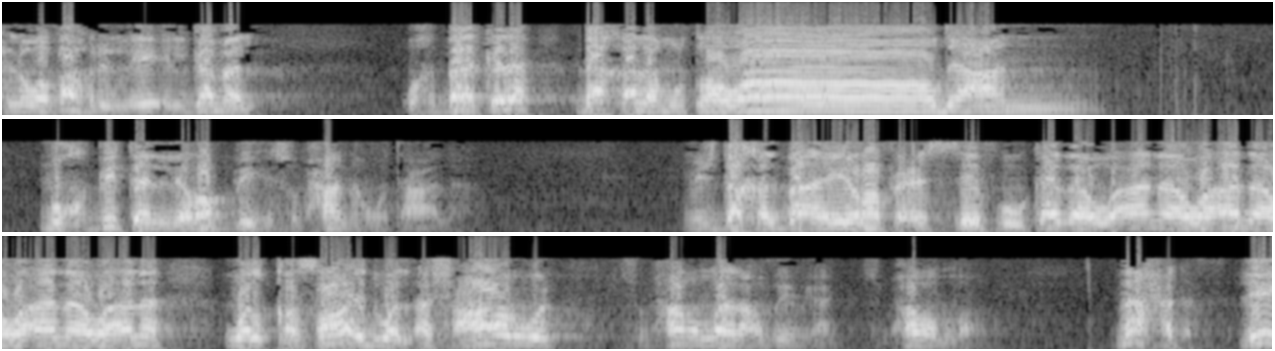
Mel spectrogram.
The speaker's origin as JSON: {"language": "Arabic", "country": "Egypt", "said": "كان عندنا في مصر يعني بيحصل ايه"}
